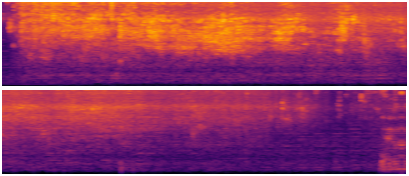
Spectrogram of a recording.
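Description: Water spraying from a handheld hose nozzle over a wet cat's coat and onto the grooming tub while rinsing out shampoo; a steady hiss, loudest in the first few seconds and growing gradually fainter after that.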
